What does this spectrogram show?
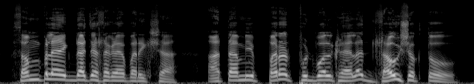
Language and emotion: Marathi, happy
